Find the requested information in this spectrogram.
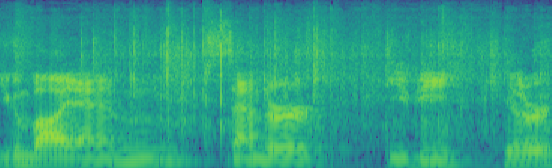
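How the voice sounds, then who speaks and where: A man speaks at a very slow pace with a fairly low pitch and ordinary pitch variation, with audible room echo and noticeable background noise. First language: Spanish. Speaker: motorcycle mechanic youtuber. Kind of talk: tutorial. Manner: halting.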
